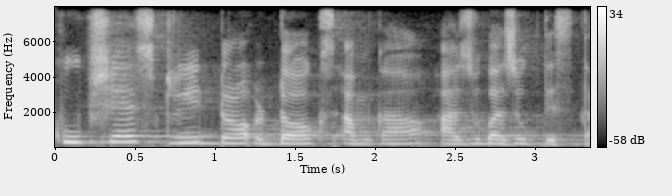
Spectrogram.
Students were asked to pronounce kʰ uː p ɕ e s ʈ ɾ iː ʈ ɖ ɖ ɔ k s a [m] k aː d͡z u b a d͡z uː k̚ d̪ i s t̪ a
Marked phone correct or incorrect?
correct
